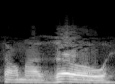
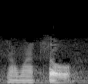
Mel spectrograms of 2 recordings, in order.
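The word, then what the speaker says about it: thaumatzo (θαυμάζω): And this one, we put the Z in there, but it's not thaumazo, it's thaumatzo, okay?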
